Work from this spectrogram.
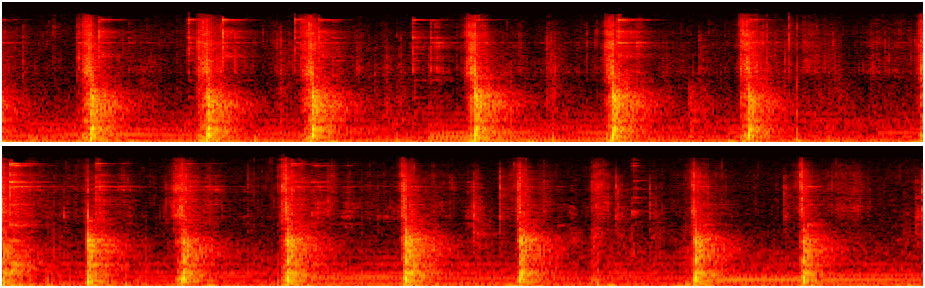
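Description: Coriander is chopped with a sharp knife on a board: steady, evenly spaced crisp thunks, about two per second, close and alone with no talk.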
